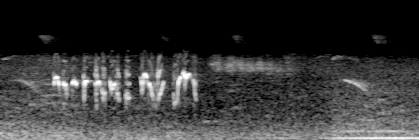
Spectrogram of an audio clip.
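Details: Yellow-vented bulbul replying to a lure call: one quick, bubbly phrase of about ten rapid chirps lasting under two seconds, followed by quiet background and a low hum.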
